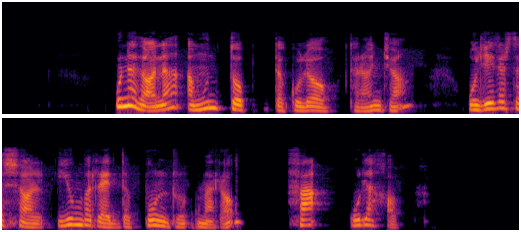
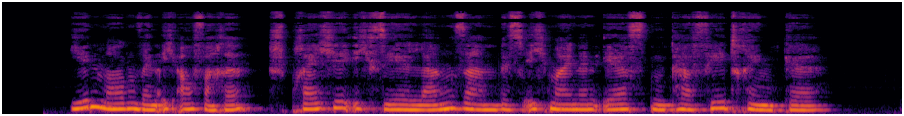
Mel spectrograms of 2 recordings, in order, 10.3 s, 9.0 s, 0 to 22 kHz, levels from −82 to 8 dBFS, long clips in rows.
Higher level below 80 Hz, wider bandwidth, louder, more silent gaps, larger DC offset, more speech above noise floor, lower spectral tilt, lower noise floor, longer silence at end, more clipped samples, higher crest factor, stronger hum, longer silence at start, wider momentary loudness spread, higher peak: about the same, -58 dBFS vs -60 dBFS; second, 7.4 kHz vs 16 kHz; first, -18 LUFS vs -23 LUFS; first, 7.66-8.02 s vs none; neither; first, 52 dB vs 46 dB; about the same, -6.5 dB/octave vs -6 dB/octave; about the same, -69 dBFS vs -68 dBFS; first, 1.2 s vs 0.75 s; neither; first, 18 dB vs 12 dB; neither; first, 1.15 s vs 0.7 s; first, 14 LU vs 7 LU; first, -2 dBFS vs -12 dBFS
